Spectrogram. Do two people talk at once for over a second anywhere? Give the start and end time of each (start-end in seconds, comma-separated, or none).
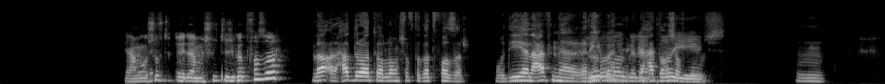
5.8-7.1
